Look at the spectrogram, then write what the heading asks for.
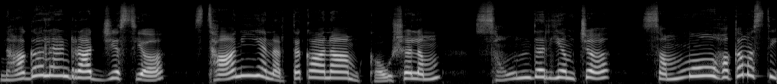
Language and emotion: Sanskrit, surprised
